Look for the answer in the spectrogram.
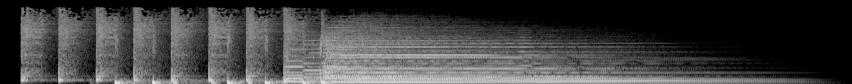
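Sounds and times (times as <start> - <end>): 
Motown-style one-chord soul groove: 1.0 - 7.6.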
